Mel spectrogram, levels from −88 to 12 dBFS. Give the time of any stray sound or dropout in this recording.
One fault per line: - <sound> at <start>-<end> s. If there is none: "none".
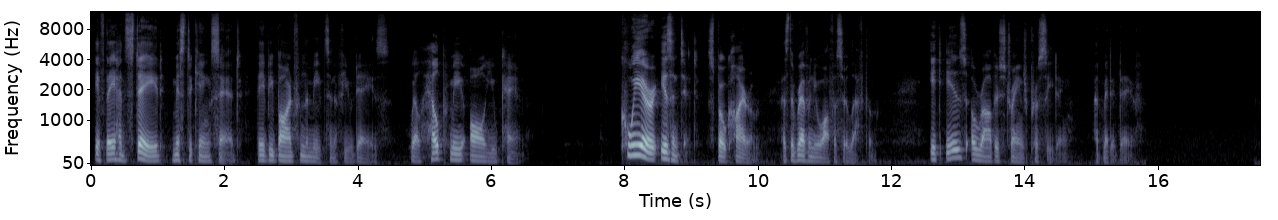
none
